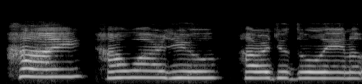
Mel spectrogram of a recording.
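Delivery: high, slow, dragged-out textbook language-tape delivery. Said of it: "American talking that slow".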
